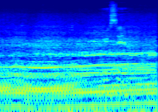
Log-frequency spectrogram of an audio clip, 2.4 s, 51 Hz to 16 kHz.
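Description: A 2021 Ford Mustang GT with a 10-speed automatic, running an ethanol tune, accelerating with a loud, steady engine drone heard from inside the car, holding constant throughout.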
